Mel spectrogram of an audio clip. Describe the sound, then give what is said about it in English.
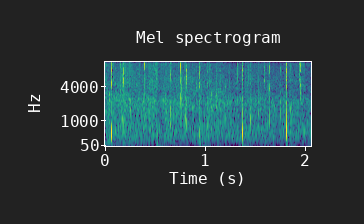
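An audience applauds a group of people who have just made a decision, a steady wash of clapping with a few sharper, louder claps standing out at a regular pace, with no one speaking. “Everybody, would you open your eyes and would you just give a round of applause to a whole bunch of people who made a very profound decision?”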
